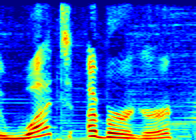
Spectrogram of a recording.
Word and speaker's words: Whataburger: They say, what a burger, Whataburger. It's pronounced Whataburger.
